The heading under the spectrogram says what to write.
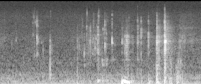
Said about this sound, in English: let me just take another swig of water here.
